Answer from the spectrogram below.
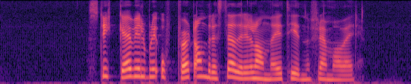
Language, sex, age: Norwegian, female, 25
